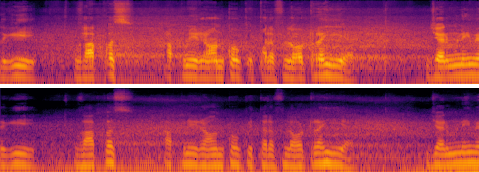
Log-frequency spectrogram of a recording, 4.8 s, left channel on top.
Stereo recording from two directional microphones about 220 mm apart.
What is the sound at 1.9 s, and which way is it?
Speech, 20° left (ahead or behind).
